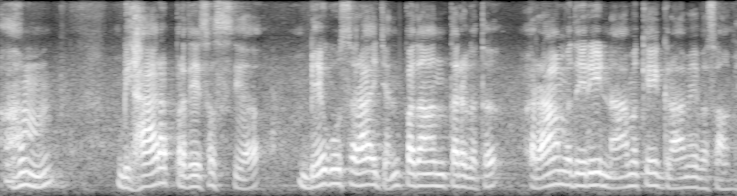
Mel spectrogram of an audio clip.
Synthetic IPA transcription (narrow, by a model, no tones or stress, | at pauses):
ɐɦɐm | biɦaːɾɐpɾɐd̪eːsɐsjɐ | beːɡuːsɐɾaːjd͡ʒɐnpɐd̪aːnt̪ɐɾɡɐt̪ɐ | ɾaːmɐd̪eːɾiːnaːmɐkeːɡɾaːmeːʋɐsaːmi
